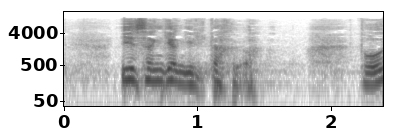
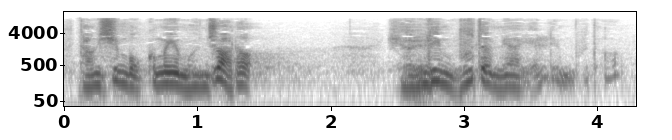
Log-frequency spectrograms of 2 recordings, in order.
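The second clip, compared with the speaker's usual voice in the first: wife to husband; 6 semitones lower, 5 dB quieter than usual. Pretend. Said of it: "여자분들 남편한테 한번 이야기해 보십시오".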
